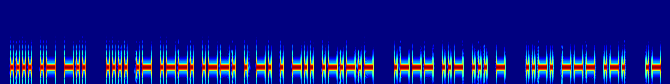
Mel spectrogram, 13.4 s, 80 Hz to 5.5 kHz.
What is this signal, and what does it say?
Morse code, heard as a keyed tone, about 20 wpm, 600 Hz. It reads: HAD HAPPENED. JUST FOR A
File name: cw-books / winnie-the-pooh / winnie-20wpm-page-0071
